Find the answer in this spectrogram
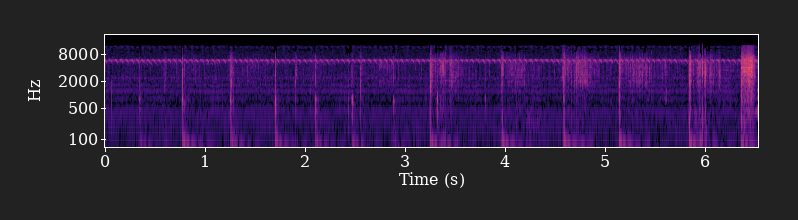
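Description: Footsteps, about two a second, walking across outdoor ground, over the steady high chirping of crickets.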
